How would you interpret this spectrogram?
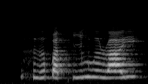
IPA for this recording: h ɨ˨˩˦ ə̯ ɓ a˨˩ t̚ ʔ i˨˩˦ l u˧ ə̯ ɹ a˧˥ j

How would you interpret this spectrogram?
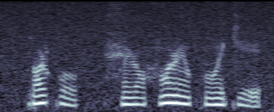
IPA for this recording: ɾ ɔ ɭ k o | h ɛ̃ ɭ ɔ h ɔ̃ ɭ ɛ̃ o̯ k ɔ̃ e̯ kʲ e

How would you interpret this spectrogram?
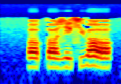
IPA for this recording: ɒ k ɒ z i sʲ w ɒ

